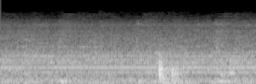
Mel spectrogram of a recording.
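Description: A spoon clinks against a ceramic bowl.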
